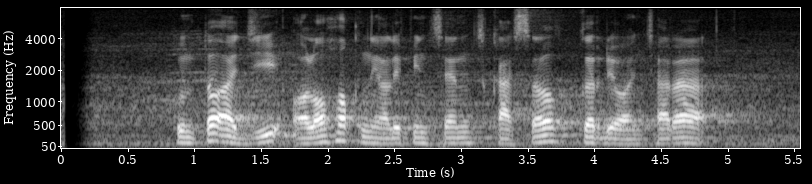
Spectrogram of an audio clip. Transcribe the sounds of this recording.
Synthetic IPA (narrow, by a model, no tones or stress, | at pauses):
kunt̪ɔad͡ʒiʔɔlɔɦɔknialifinsɛnskasəlkɨrdiwaɲt͡ʃaɾa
